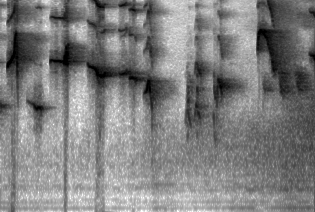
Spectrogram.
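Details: Emotional oriental magpie-robin song, meant to provoke another bird to reply and fight: crisp whistled notes falling in pitch, a brief pause, then a louder harsh slurred phrase.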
